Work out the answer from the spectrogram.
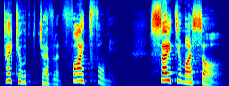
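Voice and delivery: high, loud pleading to God, slow on fight; loud crying prayer. Acted. The soul crying out loudly to God in prayer. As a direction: cry out to God to fight for you. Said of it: "That's the cry of my soul".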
